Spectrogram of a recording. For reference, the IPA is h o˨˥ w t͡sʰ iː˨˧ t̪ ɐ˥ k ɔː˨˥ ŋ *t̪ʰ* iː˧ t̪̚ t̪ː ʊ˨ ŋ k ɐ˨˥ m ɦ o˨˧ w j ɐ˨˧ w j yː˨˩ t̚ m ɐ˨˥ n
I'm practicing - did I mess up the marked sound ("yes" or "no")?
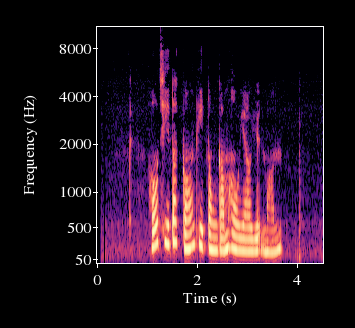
no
